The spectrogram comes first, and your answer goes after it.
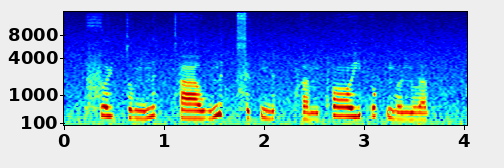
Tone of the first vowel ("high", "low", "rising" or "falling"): high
